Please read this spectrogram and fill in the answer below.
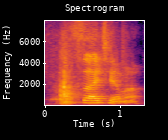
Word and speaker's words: Saitama: Oh, Oh, it's, so it's and it's pronounced Saitama.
